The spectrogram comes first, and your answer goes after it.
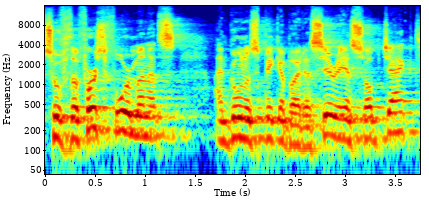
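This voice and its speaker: Spoken in a Northern Irish accent at a moderate pace, the voice shows ordinary pitch variation amid noticeable background noise and audible room echo. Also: man. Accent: Derry, Northern Irish. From Northern Ireland, County Derry. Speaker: suicide prevention speaker. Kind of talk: public talk. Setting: church hall stage with audience, livestreamed.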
